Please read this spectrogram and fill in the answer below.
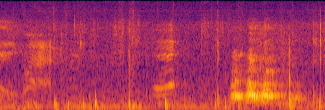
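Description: A dog barking: a short bark about two seconds in and a louder, longer one about three seconds in.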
